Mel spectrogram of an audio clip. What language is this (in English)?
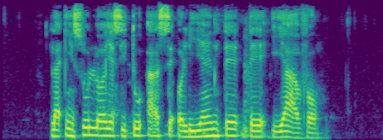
Esperanto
